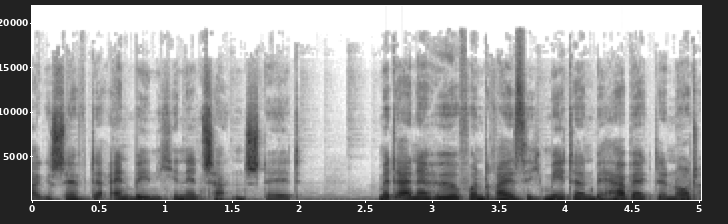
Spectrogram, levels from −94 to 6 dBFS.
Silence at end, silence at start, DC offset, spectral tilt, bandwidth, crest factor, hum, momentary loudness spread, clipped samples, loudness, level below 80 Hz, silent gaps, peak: 0 s; 0 s; under 0.1%; -3.5 dB/octave; 19.5 kHz; 14 dB; none; 6 LU; under 0.1%; -14 LUFS; -46 dBFS; none; 0 dBFS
